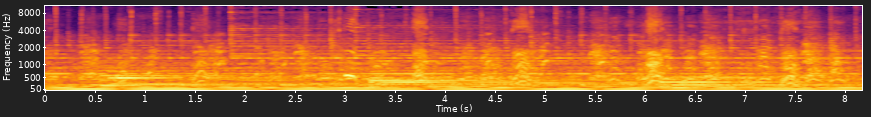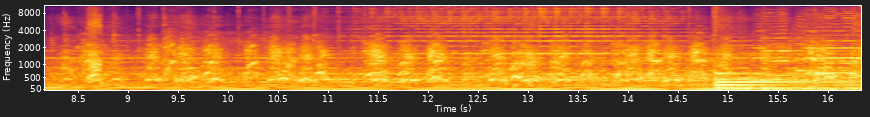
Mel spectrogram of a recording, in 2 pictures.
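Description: Several dogs barking and yelping over a music score of held notes, with the barking densest in the middle. The music moves to a new chord near the end.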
